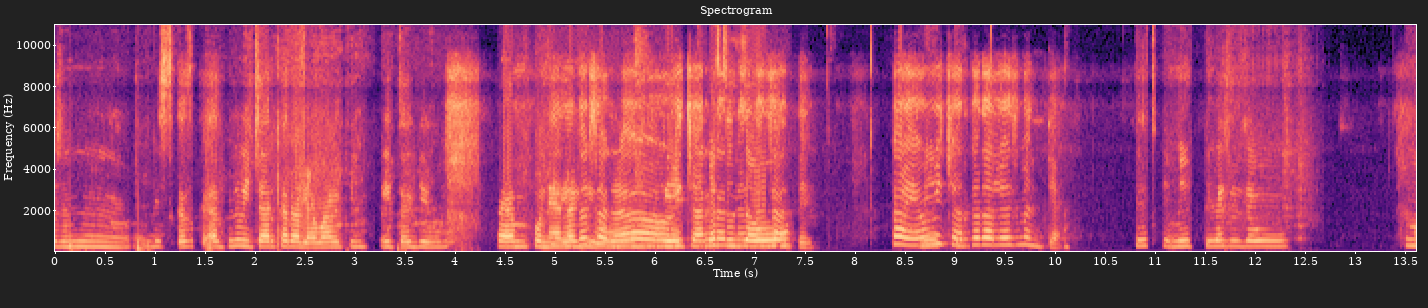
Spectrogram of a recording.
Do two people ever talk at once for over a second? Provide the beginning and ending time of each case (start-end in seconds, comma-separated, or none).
5.0-7.3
